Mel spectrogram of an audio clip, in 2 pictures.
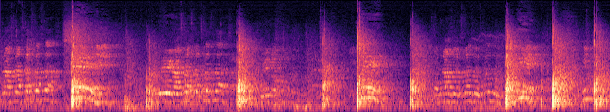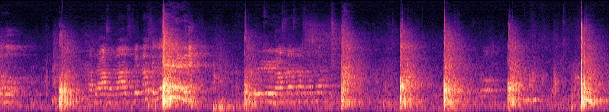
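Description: A long padel rally: the ball is struck back and forth with padel rackets and bounces off the court and the glass walls, giving about twenty sharp knocks, one every second or so. Short voices rise after many of the shots.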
